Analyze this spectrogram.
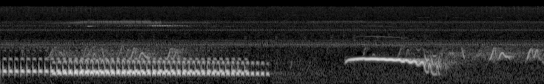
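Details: Screech owl calling: a long, fast, even trill of rapid pulses, a second trill overlapping it, then after a short pause a drawn-out level whistle that bends downward at the end.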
